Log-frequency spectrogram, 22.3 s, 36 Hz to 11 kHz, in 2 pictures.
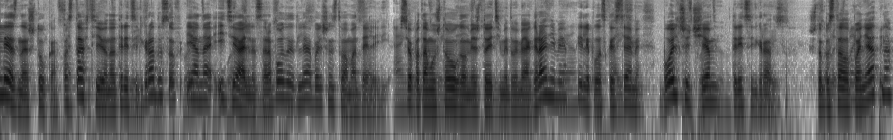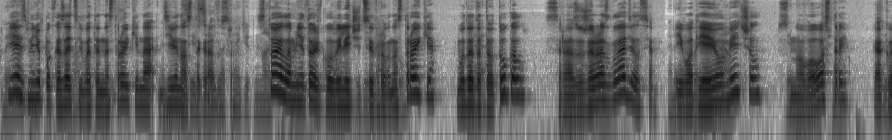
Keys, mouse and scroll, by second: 1.9 middle click, 2.9 middle click, 4.4-6.8 middle drag, 7.3 Tab, 11.2-12.9 drag, 14.9-19.1 middle drag, 19.1-20.6 drag, 20.6-22.3 middle drag.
